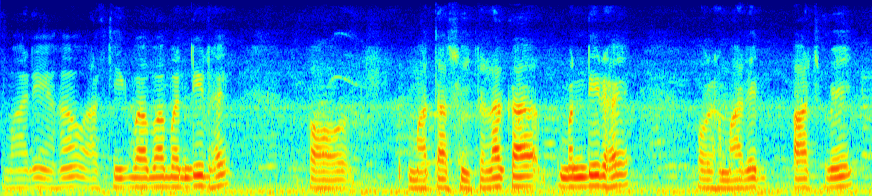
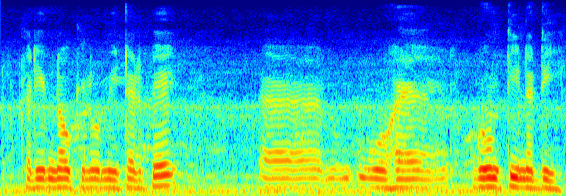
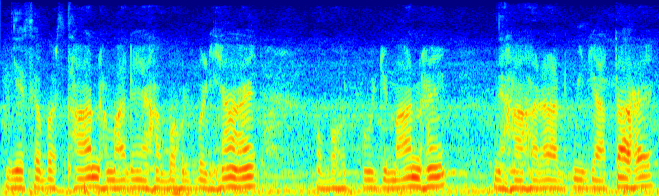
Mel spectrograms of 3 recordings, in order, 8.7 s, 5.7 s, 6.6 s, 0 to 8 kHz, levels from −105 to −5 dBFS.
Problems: background conversations at intervals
